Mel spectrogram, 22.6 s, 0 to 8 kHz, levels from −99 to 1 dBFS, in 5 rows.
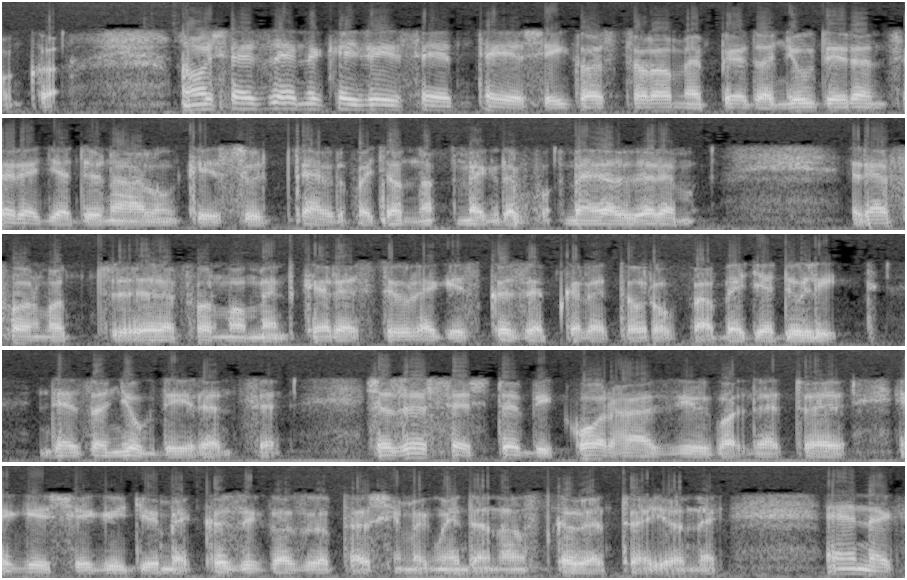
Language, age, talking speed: Hungarian, 60-79, 120 wpm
